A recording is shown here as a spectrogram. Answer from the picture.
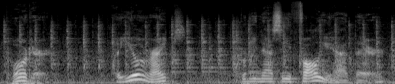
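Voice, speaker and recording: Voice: mid-range voice, big pitch swings, normal speed, music in the background, lightly acted. An actor playing a concerned railway rescuer in an amateur audio drama.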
